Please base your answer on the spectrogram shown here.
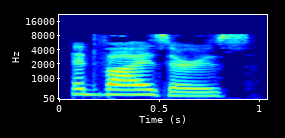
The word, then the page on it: advisors: British English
